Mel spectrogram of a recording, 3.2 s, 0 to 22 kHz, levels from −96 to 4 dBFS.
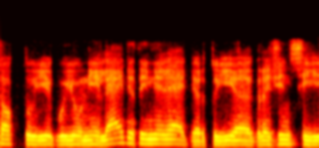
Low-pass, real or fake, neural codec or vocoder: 7.2 kHz; fake; codec, 16 kHz, 8 kbps, FreqCodec, smaller model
